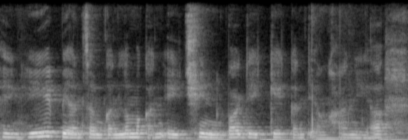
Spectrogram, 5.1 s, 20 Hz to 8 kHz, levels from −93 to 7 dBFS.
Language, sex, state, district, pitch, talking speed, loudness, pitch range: Mizo, female, Mizoram, Aizawl, 190 Hz, 200 wpm, -18 LUFS, 180-200 Hz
